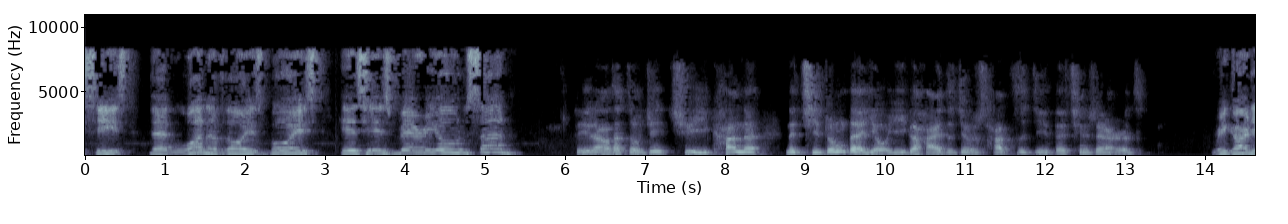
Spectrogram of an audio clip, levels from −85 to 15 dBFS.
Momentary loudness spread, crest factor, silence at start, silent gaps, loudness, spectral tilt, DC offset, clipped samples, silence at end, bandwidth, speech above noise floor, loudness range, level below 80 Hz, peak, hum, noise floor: 11 LU; 18 dB; 0 s; none; -24 LUFS; -3.5 dB/octave; under 0.1%; under 0.1%; 0 s; 8.8 kHz; 53 dB; 6 LU; -66 dBFS; -8 dBFS; none; -77 dBFS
